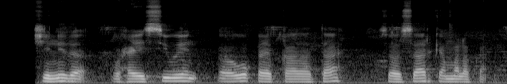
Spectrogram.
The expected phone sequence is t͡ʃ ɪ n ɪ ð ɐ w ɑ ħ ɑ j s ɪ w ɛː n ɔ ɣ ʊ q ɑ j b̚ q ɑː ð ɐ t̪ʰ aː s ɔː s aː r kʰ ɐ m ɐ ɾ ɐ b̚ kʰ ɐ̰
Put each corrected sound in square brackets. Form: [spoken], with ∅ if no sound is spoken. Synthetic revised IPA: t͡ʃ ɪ n ɪ ð ɐ w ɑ ħ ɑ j s ɪ w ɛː n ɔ ɣ ʊ q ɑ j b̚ q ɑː ð ɐ t̪ʰ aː s ɔː s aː r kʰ ɐ m ɐ [l] ɐ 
